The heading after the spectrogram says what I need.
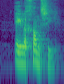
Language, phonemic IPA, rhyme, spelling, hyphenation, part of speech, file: Dutch, /ˌeːləˈɣɑn.si/, -ɑnsi, elegantie, ele‧gan‧tie, noun, Nl-elegantie.ogg
- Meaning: elegance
